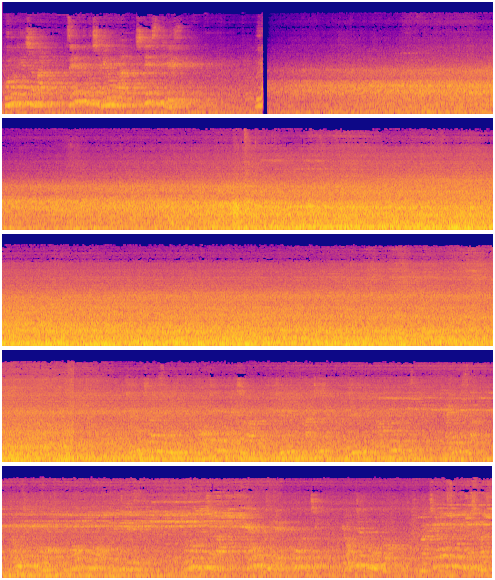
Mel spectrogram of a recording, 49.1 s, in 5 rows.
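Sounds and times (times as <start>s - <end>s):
train rumbling: 4.3s - 48.2s.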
